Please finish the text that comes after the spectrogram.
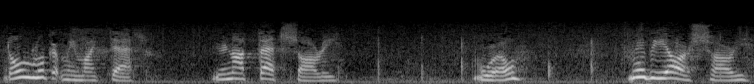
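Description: An eager high-pitched boy. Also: fairly bright tone, full character voice. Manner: eager, wheedling, boyish. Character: cheeky adolescent boy nephew. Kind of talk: 1950s radio sitcom acting. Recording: muffled old radio with faint hiss.

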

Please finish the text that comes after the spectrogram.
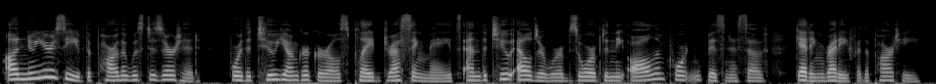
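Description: Woman narrating, lowish voice, close dry sound. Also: brisk, few pauses, no echo. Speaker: audiobook narrator. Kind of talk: scripted literary narration.

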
